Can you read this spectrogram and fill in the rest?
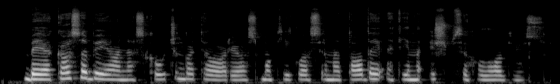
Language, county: Lithuanian, Kaunas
